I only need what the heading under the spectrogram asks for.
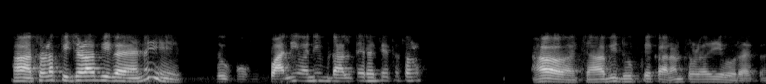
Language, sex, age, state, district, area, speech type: Hindi, male, 60+, Madhya Pradesh, Balaghat, rural, conversation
